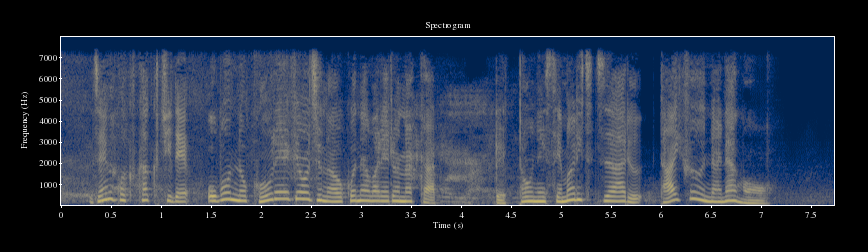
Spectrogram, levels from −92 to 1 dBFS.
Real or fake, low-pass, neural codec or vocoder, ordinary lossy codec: fake; 7.2 kHz; codec, 16 kHz, 2 kbps, X-Codec, WavLM features, trained on Multilingual LibriSpeech; none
